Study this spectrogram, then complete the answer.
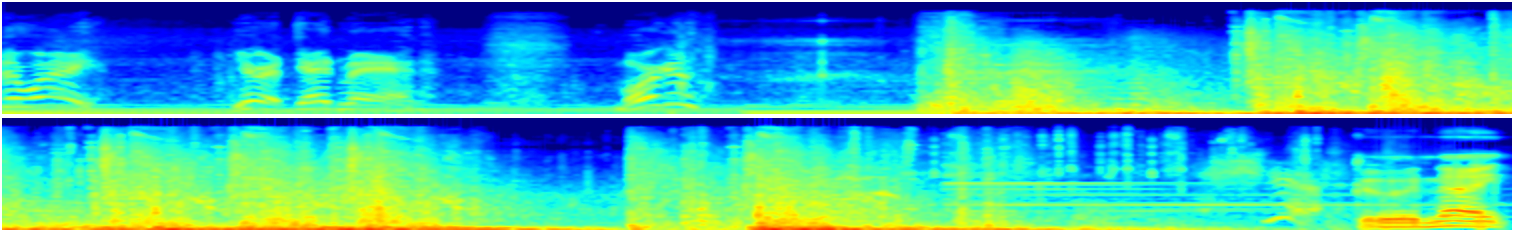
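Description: A man speaks in a low, threatening voice.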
